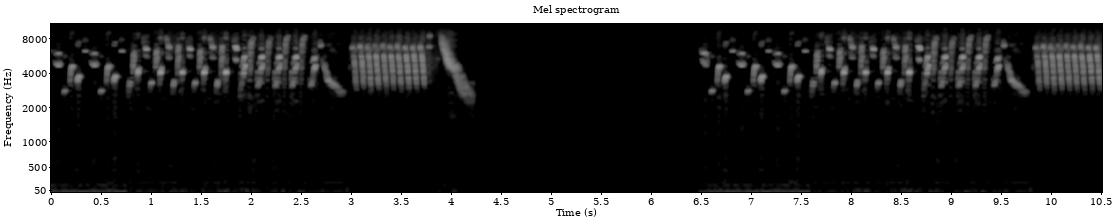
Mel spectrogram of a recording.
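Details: European goldfinch field-style song for training young decoy and contest birds: rapid twittering phrases of high, varied chirps, each ending in a fast buzzy trill and a downslurred note, two bursts separated by a few seconds of silence.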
